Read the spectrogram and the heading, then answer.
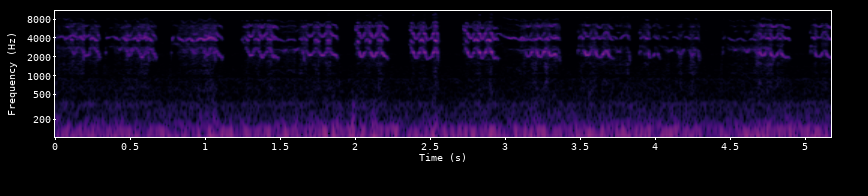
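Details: Young American kestrels growing in a nest box on private land near Prairie du Chien, Wisconsin, USA, 14 June 2022, recorded by nest camera: continuous harsh, buzzy screeching, about fourteen calls in quick succession, over a steady low hum.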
